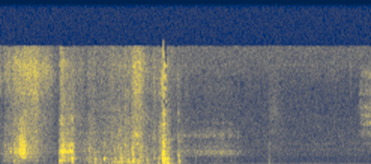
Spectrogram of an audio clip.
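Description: A cardboard subscription box being handled: a few sharp knocks and a short rustle.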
